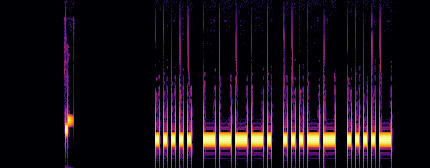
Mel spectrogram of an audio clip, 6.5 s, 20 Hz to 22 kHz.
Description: Morse code, heard as a keyed tone, about 20 wpm, 700 Hz. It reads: 5934
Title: Numbers - 4-Digit 20wpm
